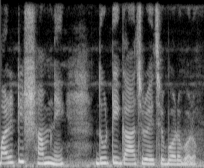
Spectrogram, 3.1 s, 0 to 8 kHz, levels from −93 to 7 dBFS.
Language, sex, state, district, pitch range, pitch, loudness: Bengali, female, West Bengal, Alipurduar, 205-250 Hz, 225 Hz, -12 LUFS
